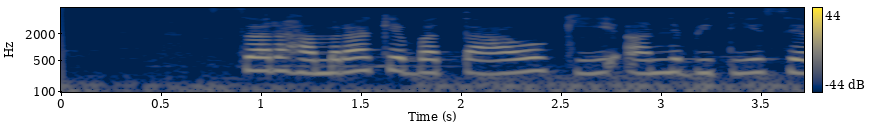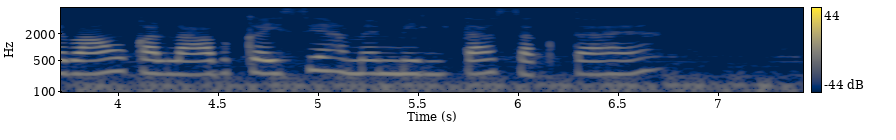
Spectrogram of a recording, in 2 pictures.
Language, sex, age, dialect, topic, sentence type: Magahi, female, 18-24, Southern, banking, question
